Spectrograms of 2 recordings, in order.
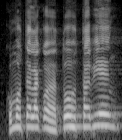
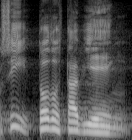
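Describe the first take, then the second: First: Raised-pitch retold question on "Todo está bien"; asking. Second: "todo está bien" slow, falling to a close; assured answer. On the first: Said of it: "le preguntaron". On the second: Retold or imitated. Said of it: "Y ella dijo".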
